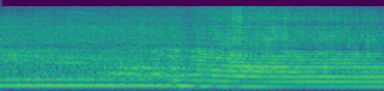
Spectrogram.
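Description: A racing car engine drops in pitch as the car passes close by.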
